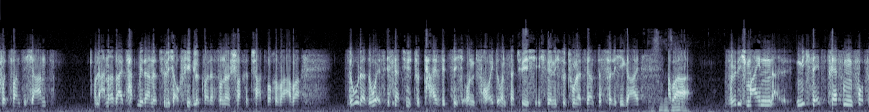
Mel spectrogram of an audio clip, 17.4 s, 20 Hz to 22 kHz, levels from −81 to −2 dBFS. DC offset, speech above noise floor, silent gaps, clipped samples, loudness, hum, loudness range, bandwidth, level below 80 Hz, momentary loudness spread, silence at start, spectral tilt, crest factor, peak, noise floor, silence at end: under 0.1%; 29 dB; none; under 0.1%; -15 LUFS; none; 3 LU; 11 kHz; -48 dBFS; 9 LU; 0 s; -3 dB/octave; 18 dB; 0 dBFS; -46 dBFS; 0 s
